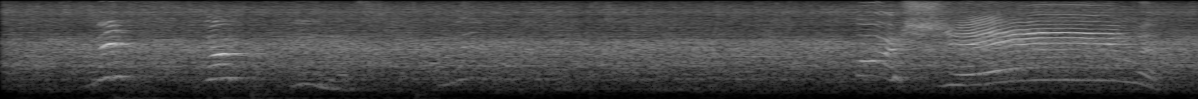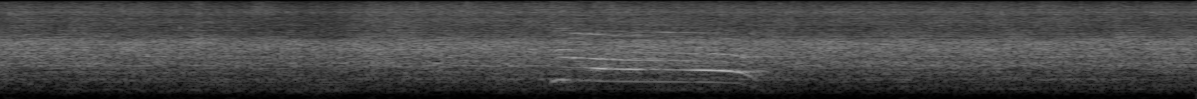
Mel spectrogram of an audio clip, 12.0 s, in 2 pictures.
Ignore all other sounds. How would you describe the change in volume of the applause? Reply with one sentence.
The loudness of the applause stays about the same.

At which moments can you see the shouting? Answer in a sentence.
You can hear the shouting from 0.5 to 2.4 s, from 4.2 to 5.8 s and from 8.7 to 9.8 s.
